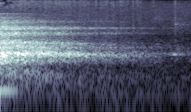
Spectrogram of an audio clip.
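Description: A single long, breathy exhale during yin yoga practice, close and soft, fading gradually over about a second and a half with no talking.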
